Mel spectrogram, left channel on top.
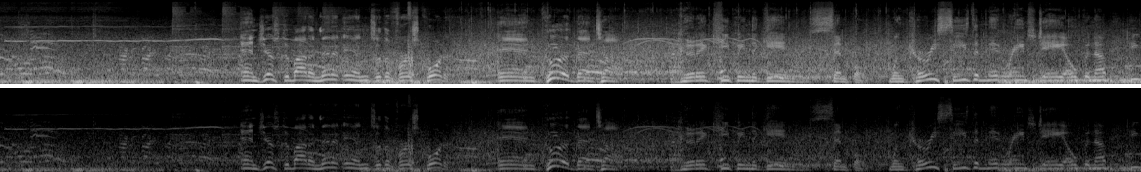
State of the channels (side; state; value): right; quieter; 19.3 dB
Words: And just about a minute into the first quarter. And good that time. Good at keeping the game simple. When Curry sees the mid-range J open up, he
